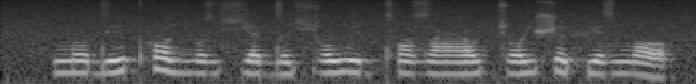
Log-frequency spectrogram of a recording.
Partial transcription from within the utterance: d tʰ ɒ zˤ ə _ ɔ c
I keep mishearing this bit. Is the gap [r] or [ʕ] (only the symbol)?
ʕ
